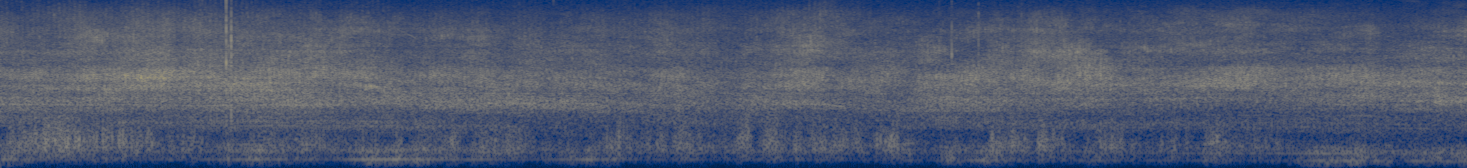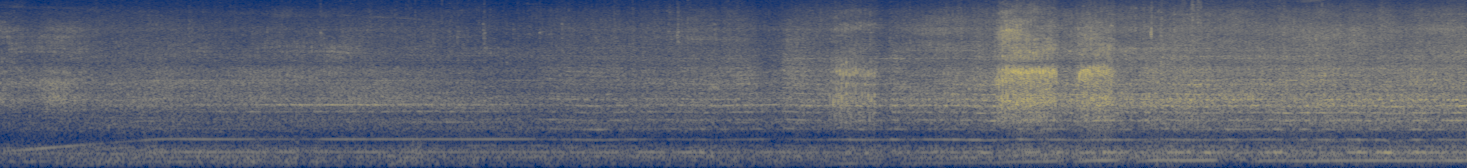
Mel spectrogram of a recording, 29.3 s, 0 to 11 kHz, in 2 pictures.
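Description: Farm tractor engines running in a field: the Ford 3000 tractor's engine as it drives off, with a forage harvester and silage tractor working and growing louder near the end. About halfway, a steady whine rises in pitch and then holds.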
